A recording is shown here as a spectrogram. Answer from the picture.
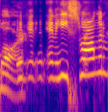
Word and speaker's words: Myanmar: He said minimum. He didn't even get it right, Myanmar. and he's strong and wrong. He said Probably enema.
